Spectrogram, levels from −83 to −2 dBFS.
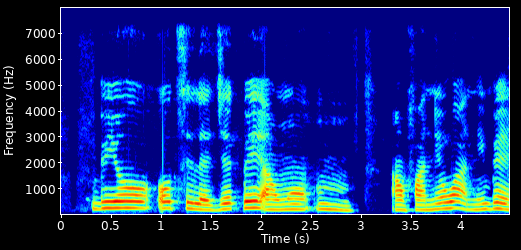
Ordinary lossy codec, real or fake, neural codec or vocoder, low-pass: none; real; none; 7.2 kHz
